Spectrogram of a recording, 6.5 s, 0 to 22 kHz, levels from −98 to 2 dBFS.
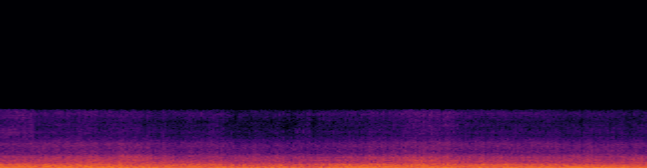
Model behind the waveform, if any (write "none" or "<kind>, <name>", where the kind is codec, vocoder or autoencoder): none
